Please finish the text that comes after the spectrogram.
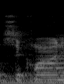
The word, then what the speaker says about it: Sequan: So Sequan is how you say it in Pequot.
